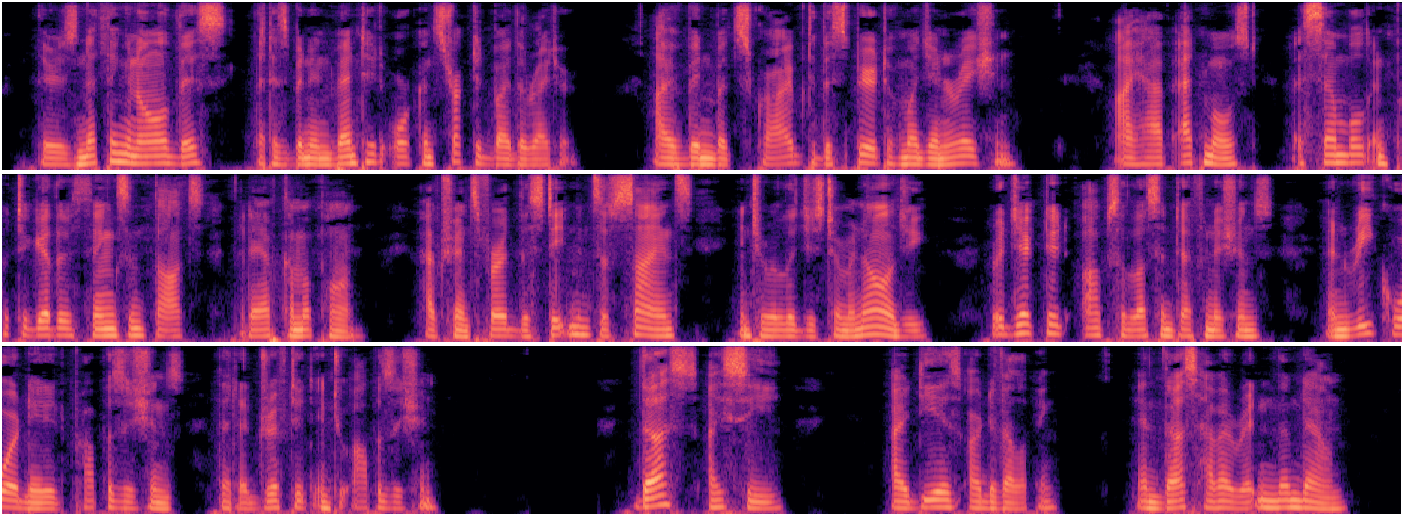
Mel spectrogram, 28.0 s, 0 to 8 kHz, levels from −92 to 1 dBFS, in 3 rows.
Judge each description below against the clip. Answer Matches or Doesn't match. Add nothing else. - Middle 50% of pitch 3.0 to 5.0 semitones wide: Doesn't match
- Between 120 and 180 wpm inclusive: Matches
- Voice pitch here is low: Matches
